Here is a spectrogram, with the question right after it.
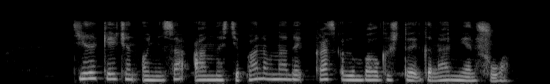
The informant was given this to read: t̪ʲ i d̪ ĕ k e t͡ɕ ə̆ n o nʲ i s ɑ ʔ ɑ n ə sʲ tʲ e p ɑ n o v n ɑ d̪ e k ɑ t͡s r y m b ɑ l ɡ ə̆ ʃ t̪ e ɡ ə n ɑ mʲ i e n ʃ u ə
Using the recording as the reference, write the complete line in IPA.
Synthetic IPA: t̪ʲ i d̪ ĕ k e t͡ɕ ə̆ n o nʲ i s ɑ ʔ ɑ nː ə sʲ tʲ e p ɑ n o v n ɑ d̪ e k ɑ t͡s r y m b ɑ l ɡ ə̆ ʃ t̪ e ɡ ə n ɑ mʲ i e n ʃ u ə

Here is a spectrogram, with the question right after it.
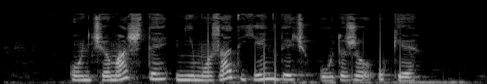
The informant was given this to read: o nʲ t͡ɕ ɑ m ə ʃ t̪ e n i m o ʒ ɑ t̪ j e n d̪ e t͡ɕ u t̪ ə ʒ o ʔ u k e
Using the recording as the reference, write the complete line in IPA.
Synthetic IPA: o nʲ t͡ɕ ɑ m ɑ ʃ t̪ e n i m o ʒ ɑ t̪ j e ŋ d̪ e t͡ɕ u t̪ ə ʒ o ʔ u k e

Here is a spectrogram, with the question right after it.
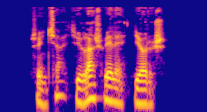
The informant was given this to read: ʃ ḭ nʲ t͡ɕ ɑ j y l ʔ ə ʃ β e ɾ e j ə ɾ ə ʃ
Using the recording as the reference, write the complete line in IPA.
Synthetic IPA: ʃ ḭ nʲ t͡ɕ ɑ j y l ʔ ɑ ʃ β e l e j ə ɾ ə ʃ

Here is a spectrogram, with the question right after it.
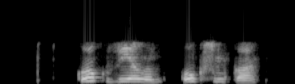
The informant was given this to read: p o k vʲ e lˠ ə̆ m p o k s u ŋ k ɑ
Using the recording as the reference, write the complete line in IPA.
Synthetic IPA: k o k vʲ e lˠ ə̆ m k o k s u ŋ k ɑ

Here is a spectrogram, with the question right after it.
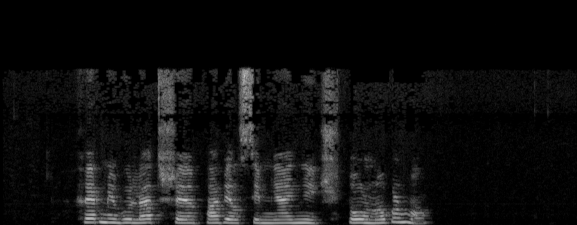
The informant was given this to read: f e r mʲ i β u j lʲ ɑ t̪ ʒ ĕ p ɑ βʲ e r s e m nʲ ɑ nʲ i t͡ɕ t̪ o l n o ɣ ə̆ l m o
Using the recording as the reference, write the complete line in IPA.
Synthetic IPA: f e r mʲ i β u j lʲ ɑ t̪ ʃ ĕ p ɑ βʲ e l s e m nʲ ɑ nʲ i t͡ɕ t̪ o l n o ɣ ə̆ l m o

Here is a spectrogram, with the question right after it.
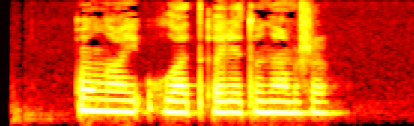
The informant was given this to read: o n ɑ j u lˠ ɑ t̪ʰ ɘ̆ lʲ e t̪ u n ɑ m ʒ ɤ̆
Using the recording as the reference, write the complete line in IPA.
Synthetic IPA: o ŋ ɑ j u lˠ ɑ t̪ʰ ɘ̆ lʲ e t̪ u n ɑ m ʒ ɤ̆

